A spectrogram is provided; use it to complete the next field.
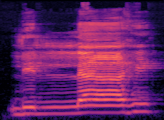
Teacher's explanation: لام مشدد ہے تو لام باریک پڑھی جائے گی کیونکہ پہلے لام زیر کی حرکت آ رہی ہے اور کھڑی زبر بھی ہے، ایک الف کی مقدار کھینچ کر پڑھا جائے گا۔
